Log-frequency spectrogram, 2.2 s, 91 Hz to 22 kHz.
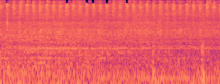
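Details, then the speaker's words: Mercedes C63 AMG V8 after cat removal, idling: deep rumble with faint sharp pops at the new weld. Exhaust leak at the weld. "the back back sounds nice exactly how it's supposed to sound but the area where he welded you can hear that little pop-up bro it's freaking leaking"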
